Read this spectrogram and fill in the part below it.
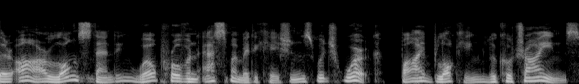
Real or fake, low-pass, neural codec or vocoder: real; 7.2 kHz; none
